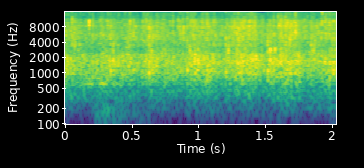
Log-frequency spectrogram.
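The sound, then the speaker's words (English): A church audience claps for the SCI Chester family, joined in partnership with God Behind Bars, in a steady, dense wash of applause that holds at an even level from start to finish. No one speaks over it. “Show them some love, family. Clap for them.”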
